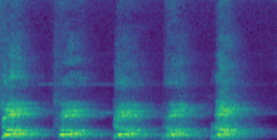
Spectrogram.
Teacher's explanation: इसके बाद ट, ठ, इसमें जीभ और पीछे चली जाती है। तालु का जो बिल्कुल ऊपर का कठोर भाग है उससे स्पर्श करती है जीभ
